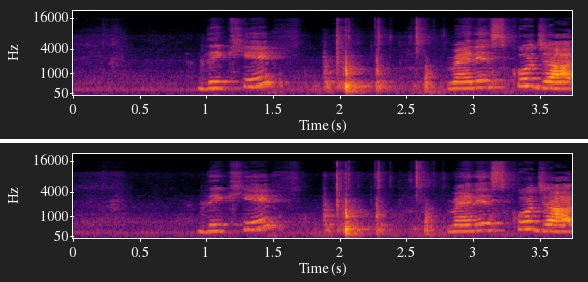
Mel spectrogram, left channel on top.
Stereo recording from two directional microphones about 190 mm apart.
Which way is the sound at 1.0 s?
15° left (ahead or behind).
